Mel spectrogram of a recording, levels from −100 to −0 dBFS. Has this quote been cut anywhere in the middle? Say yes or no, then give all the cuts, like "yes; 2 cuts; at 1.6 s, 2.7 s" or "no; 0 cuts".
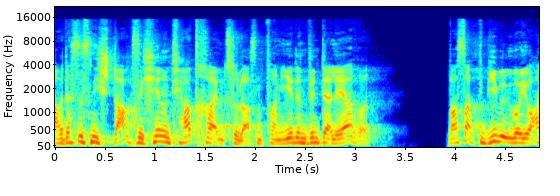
no; 0 cuts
